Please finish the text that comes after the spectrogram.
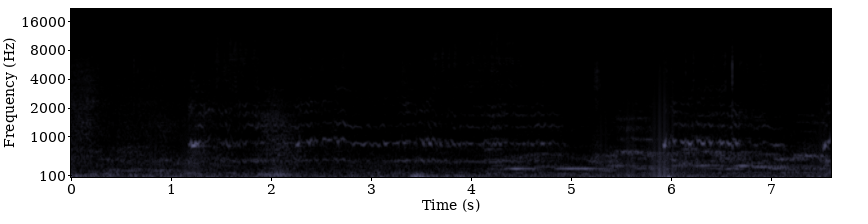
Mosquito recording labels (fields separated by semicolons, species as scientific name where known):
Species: Anopheles arabiensis; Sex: female; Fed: unfed; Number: one; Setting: cup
